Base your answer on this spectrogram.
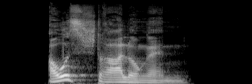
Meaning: plural of Ausstrahlung
- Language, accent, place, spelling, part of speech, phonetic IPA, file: German, Germany, Berlin, Ausstrahlungen, noun, [ˈaʊ̯sˌʃtʁaːlʊŋən], De-Ausstrahlungen.ogg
